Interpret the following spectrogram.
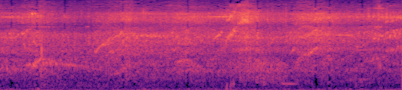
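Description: Faint whine of brushless electric RC cars rising and falling in pitch as they accelerate away over the tarmac, under steady wind noise on the microphone.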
